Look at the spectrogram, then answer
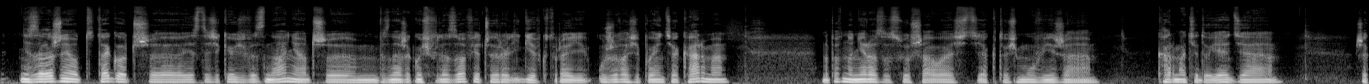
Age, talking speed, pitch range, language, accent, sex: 20-39, 135 wpm, 105-115 Hz, Polish, native, male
